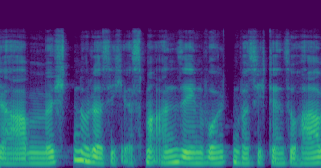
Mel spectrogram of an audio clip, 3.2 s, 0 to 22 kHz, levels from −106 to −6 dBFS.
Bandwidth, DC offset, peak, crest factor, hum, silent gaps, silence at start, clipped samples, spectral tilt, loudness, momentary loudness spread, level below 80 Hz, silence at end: 11 kHz; under 0.1%; -20 dBFS; 16 dB; none; none; 0 s; under 0.1%; -6 dB/octave; -37 LUFS; 8 LU; under -90 dBFS; 0 s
